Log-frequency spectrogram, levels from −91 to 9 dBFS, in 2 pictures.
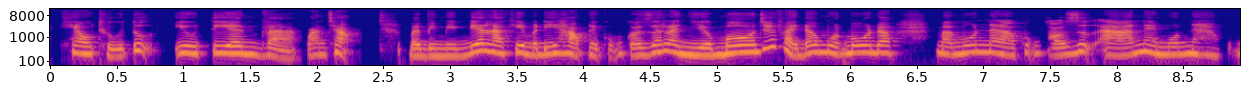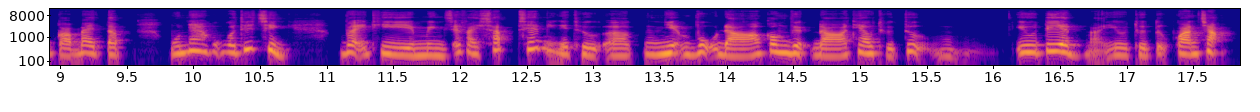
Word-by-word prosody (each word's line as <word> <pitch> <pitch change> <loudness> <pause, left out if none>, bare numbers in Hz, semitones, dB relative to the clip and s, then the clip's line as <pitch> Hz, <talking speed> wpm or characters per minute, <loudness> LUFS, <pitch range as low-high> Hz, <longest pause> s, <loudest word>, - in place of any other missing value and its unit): theo 215 -3 +2
thứ 165 -1 -3
tự 285 0 -2 0.2
ưu 225 0 +1
tiên 220 -3 +3
và 145 -7 -1
quan 185 +1 -2
trọng, - - +2 0.4
bởi 170 - +2
vì 175 - -2
mình 170 +1 -5
biết 260 +5 +6
là 240 -3 +6
khi 235 - +2
mà 195 - -1
đi 200 +3 -1
học 220 -3 +3
thì 180 - -4
cũng 210 - -13
có 180 -2 -2
rất 240 +7 0
là 260 - +4
nhiều 190 -5 +2
môn 230 +6 +5
chứ 400 +4 +2
phải - - +3
đâu 230 +7 0
1 230 -4 -1
môn 235 +1 +1
đâu, 230 0 +3 0.3
mà 210 -3 -1
môn 240 +4 -2
nào 210 -6 0
cũng 235 -3 -9
có 180 0 0
dự 245 +7 -2
án 190 +5 +2
này, 250 -4 +1
môn 200 +1 -2
nào 195 -4 -3
cũng 210 - -16
có 175 -2 0
bài 225 +3 -1
tập, 195 -1 0 0.4
môn 215 +2 -1
nào 275 -1 +2
cũng 245 -1 -11
có 235 - +1
thuyết 325 +7 +1
trình. 295 -9 +1 0.4
Vậy 215 -3 0
thì 190 -5 -1
mình 180 0 -4
sẽ 230 - -6
phải 215 -5 -4
sắp 295 +7 -2
xếp 325 - +1
những 285 -5 -7
cái - - -2
thứ, 185 -3 0
ờ, 175 0 -3
nhiệm 200 0 +1
vụ 245 -2 0
đó, 175 +1 +3
công 255 -3 +4
việc 220 -5 0
đó 170 -1 +2
theo 215 -3 +1
thứ 165 - -4
tự, 265 - -1 0.2
ừm, 165 -1 -16 0.4
ưu 240 +1 +2
tiên 260 0 +6
và - - -11
ưu 180 0 -5
thứ 180 - -4
tự - - -6
quan 205 -2 +6
trọng. - - +4
210 Hz, 265 wpm, -23 LUFS, 185-240 Hz, 0.4 s, biết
